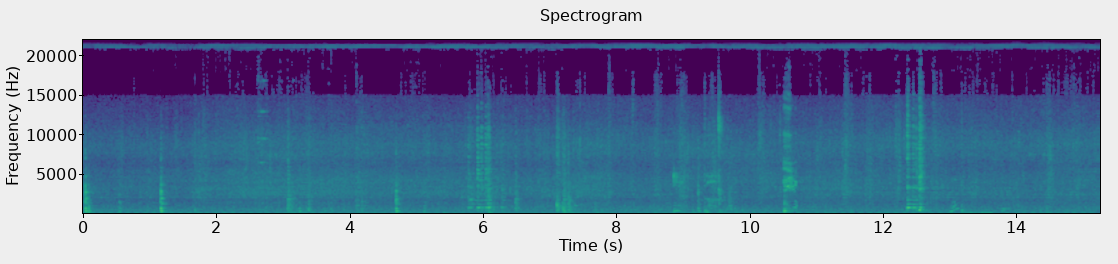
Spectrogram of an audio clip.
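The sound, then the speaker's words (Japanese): Food sizzles steadily in a frying pan as the pan is flipped, a constant hissing fry broken by a few sharp scraping and clattering knocks of the pan and utensil. “フライパンひっくり返してるだけよ。”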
